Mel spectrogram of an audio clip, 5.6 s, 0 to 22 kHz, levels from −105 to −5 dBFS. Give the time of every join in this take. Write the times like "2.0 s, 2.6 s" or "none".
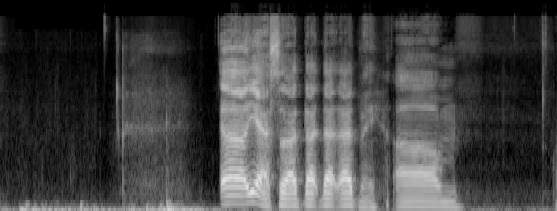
3.6 s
